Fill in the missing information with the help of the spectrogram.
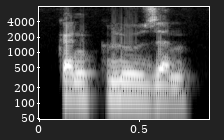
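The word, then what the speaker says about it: conclusion: कंक्लूजन क्या हो जाएगा? निष्कर्ष। तो इसमें भी कंक्लूजन में एस आई ओ एन से पहले यू है। तो कंक्लूजन इसलिए पढ़ रहे हैं इसको।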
